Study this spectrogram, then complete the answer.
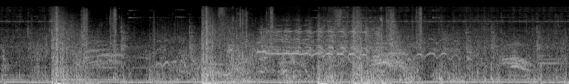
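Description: A horse in the video game Red Dead Redemption whinnies and neighs over clip-clopping hooves, with distant gunfire and a voice in the background.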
